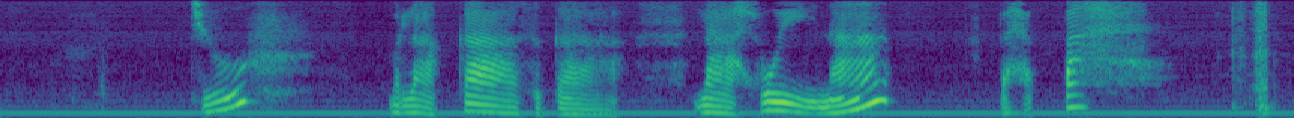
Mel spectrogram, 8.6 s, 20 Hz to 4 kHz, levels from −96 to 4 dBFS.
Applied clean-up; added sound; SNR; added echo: none; Mechanical fan; 20 dB; none.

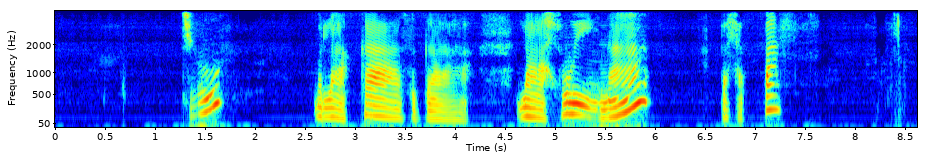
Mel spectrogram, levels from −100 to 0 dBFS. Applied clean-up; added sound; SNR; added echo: neural separator model SepFormer WHAM!.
